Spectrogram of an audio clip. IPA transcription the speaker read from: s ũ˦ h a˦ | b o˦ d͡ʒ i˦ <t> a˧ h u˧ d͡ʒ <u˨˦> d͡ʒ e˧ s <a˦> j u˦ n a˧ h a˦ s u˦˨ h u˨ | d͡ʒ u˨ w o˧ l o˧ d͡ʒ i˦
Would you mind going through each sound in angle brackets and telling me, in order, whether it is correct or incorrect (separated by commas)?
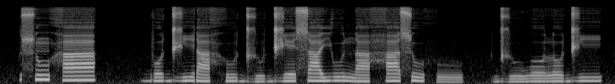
incorrect, incorrect, correct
